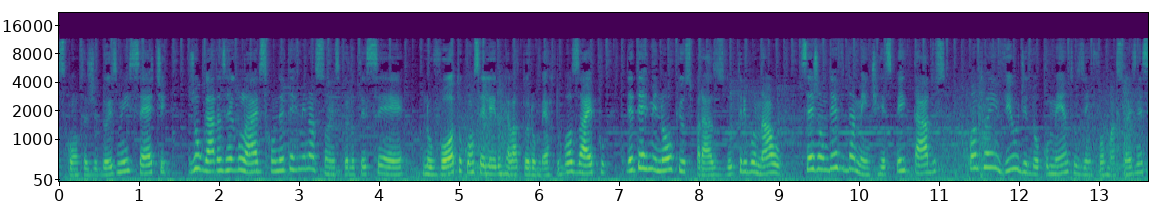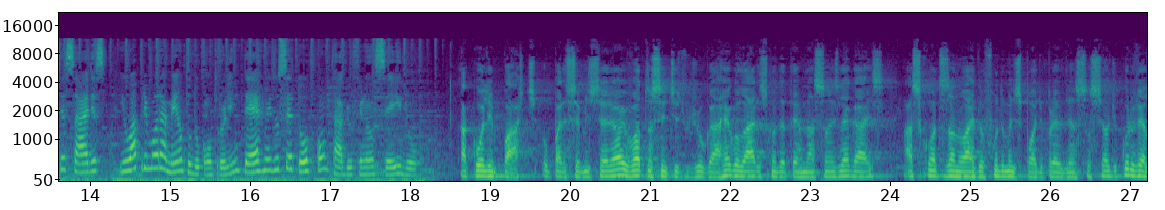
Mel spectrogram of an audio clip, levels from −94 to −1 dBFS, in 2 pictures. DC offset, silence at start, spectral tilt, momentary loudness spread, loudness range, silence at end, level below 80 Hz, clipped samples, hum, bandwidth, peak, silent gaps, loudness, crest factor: under 0.1%; 0 s; -6 dB/octave; 7 LU; 2 LU; 0 s; -42 dBFS; under 0.1%; none; 11.5 kHz; -8 dBFS; none; -27 LUFS; 18 dB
